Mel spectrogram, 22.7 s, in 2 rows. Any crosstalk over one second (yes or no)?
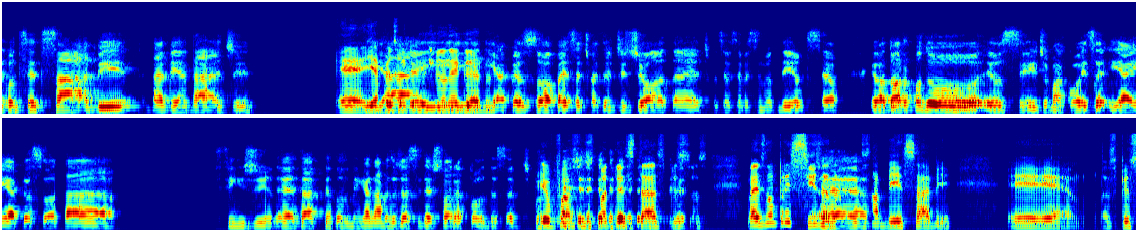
yes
